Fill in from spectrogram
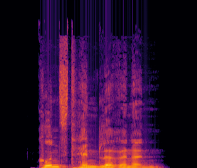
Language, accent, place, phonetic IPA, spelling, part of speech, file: German, Germany, Berlin, [ˈkʊnstˌhɛndləʁɪnən], Kunsthändlerinnen, noun, De-Kunsthändlerinnen.ogg
- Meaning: plural of Kunsthändlerin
